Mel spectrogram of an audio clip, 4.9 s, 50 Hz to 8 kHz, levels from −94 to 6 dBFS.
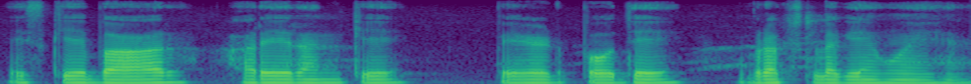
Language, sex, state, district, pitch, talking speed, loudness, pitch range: Hindi, male, Rajasthan, Jaipur, 115 Hz, 135 wpm, -21 LUFS, 110-115 Hz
